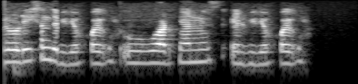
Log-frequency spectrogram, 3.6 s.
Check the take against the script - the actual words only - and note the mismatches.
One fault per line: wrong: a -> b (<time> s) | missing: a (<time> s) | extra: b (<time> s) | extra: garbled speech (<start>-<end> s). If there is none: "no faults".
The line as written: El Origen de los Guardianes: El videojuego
wrong: los -> videojuego (0.6 s)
